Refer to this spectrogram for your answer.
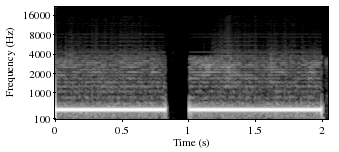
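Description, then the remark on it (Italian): A telephone ringback tone on an outgoing call: a steady, loud electronic hum sounding in two long pulses with a brief gap between them, heard alone over the phone line. “Vai, telefono, vai, ciccio.”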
